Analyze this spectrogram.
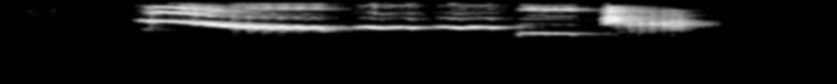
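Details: Lively orange-headed thrush singing as a lure so other birds of its kind join in. A long, slightly falling whistle is followed by a short low note and a harsh, buzzy burst, all in a clean recording.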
